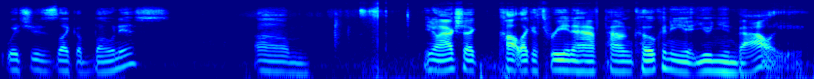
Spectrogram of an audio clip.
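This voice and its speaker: A man with a Californian accent hosting a fishing channel, giving casual tips in a relaxed, rambling way with many fillers and restarts. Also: medium pitch, slight background noise. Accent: Californian English.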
